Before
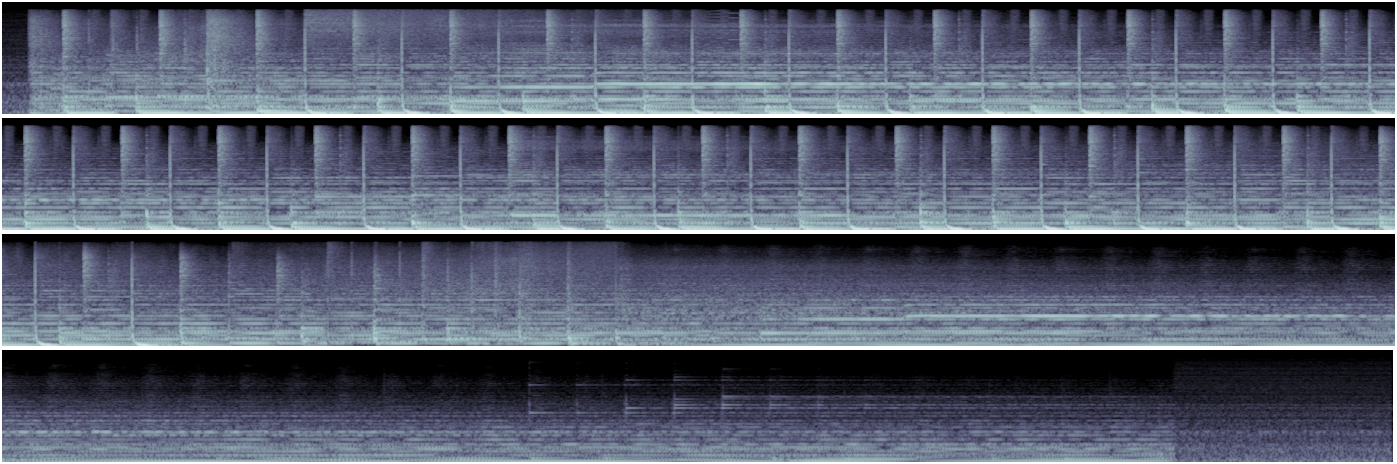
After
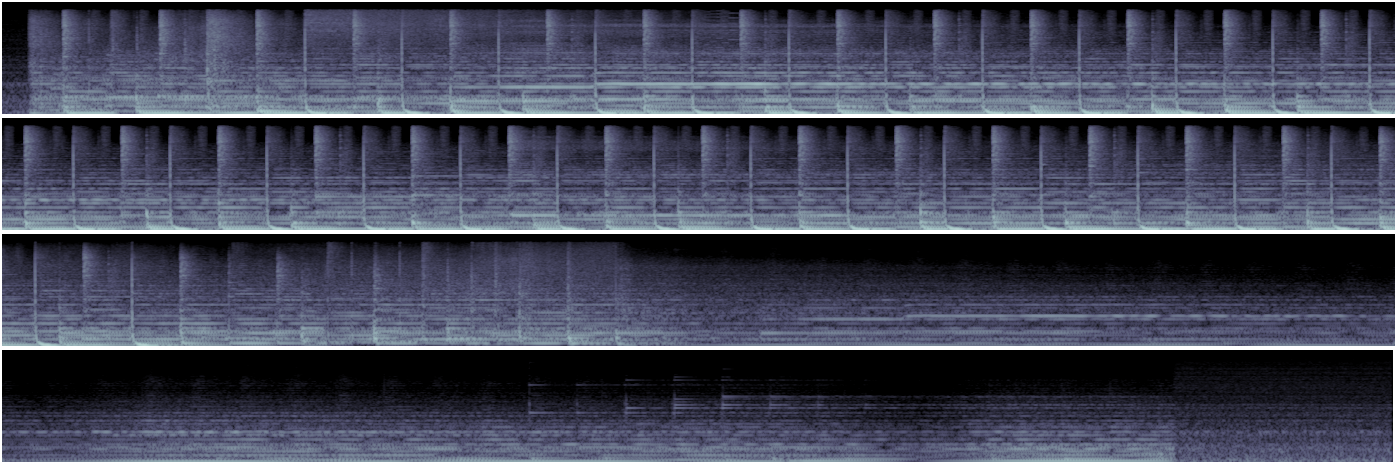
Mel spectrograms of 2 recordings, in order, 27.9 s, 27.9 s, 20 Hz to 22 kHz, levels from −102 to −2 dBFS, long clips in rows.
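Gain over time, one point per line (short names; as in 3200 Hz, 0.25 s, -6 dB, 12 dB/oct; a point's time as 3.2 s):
17.02 s -9.5 dB
17.44 s -18 dB
21.17 s -18 dB
21.71 s -7.5 dB
24.86 s -7.5 dB
25.48 s -16.5 dB
25.93 s -4 dB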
